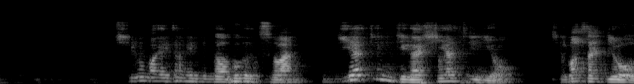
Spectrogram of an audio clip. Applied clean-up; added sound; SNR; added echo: neural mask model DeepFilterNet 3.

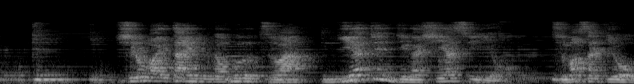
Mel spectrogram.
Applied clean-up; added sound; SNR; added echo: neural separator model SepFormer DNS4.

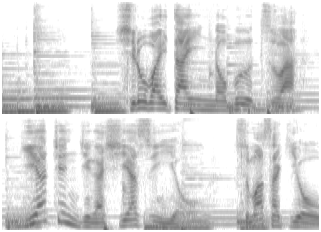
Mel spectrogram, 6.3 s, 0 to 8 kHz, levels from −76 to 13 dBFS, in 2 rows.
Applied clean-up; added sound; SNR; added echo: none; none; none; none.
